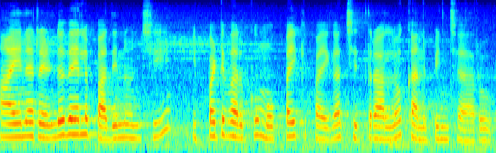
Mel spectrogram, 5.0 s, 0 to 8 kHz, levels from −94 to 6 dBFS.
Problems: constant background noise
